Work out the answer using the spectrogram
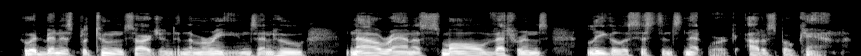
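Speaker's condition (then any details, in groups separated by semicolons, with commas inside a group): No condition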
